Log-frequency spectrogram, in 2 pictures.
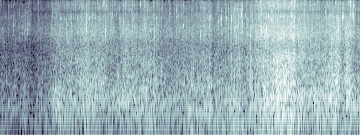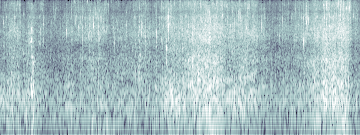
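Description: Rain falling: a steady hiss with scattered drop clicks, fading in over the first few seconds.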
